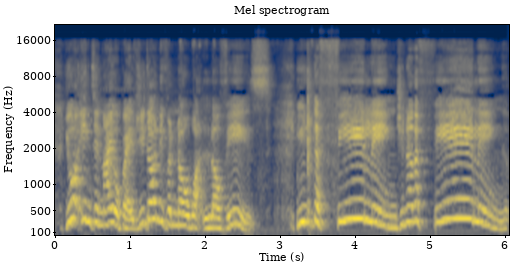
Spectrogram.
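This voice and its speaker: A loud, high-pitched woman in an animated tone, at a fairly slow pace with hardly any pauses and very wide pitch swings, against noticeable background noise. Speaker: spiritual reader and musician. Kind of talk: livestream tarot-style spiritual reading.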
